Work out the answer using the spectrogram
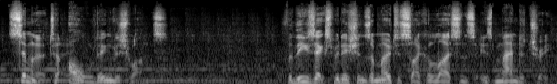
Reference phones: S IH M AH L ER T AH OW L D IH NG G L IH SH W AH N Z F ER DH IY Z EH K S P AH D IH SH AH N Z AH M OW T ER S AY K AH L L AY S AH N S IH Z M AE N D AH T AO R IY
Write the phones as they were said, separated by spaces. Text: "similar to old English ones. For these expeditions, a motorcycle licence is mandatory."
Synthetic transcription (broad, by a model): S IH M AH L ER T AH OW L D IH NG G L IH SH W AH N Z F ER DH IY Z EH K S P AH D IH SH AH N Z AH M OW T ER S AY K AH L L AY S AH N S IH Z M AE N D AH T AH R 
